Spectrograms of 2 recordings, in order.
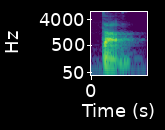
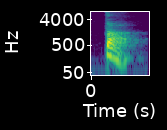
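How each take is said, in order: First: The pitch dips low and stays low. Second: The pitch falls sharply from high to low. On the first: "the third tone, low pitch tone" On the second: "the dropping tone, the fourth tone"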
